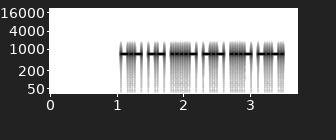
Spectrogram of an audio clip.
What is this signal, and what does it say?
Morse code, heard as a keyed tone, about 34 wpm, 700 Hz. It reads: KM4KVC
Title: USA Call Signs 35wpm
